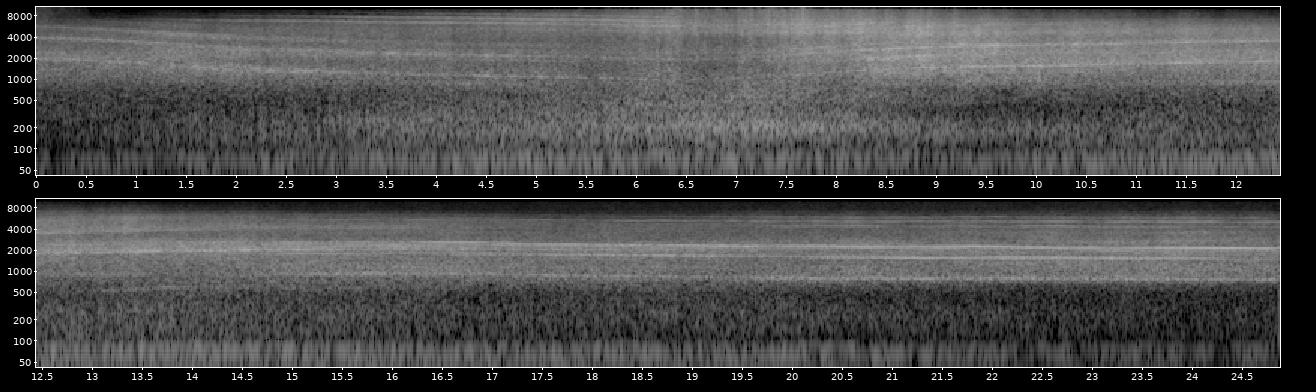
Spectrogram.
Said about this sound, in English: When the plane landed at John F. Kennedy Airport and taxied over to where you got off the plane, the doors opened and everyone just started getting off, and we kind of just milled in with the crowd getting off the plane.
